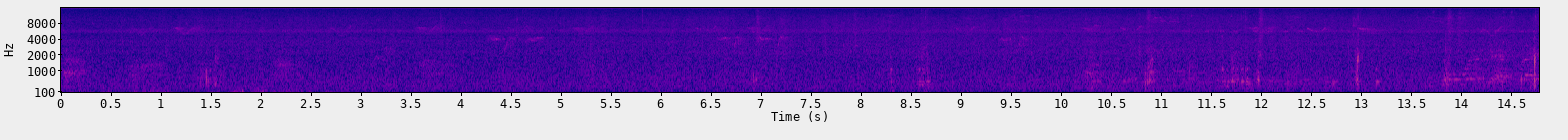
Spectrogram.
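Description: Faint outdoor ambience: a steady high hiss with scattered short bird chirps and a few light clicks.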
